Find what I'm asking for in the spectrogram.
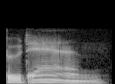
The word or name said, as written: boudin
